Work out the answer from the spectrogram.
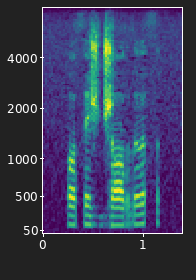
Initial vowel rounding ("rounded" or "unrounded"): rounded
